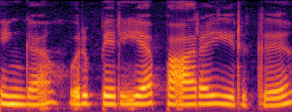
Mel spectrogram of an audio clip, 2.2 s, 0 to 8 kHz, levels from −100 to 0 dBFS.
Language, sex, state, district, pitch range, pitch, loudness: Tamil, female, Tamil Nadu, Nilgiris, 205-220 Hz, 215 Hz, -16 LUFS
